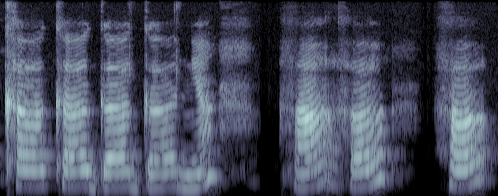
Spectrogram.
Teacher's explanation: ಕಂಠದ ಭಾಗದಿಂದ ಅಥವಾ ಕಂಠದಿಂದ ಹುಟ್ಟುವ ಒಂದು ಅಕ್ಷರಗಳಿಗೆ ನಾವು ಕಂಠ್ಯಕ್ಷರಗಳು ಅಂತ ಕರೀತೀವಿ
